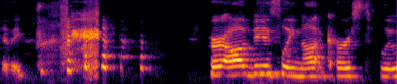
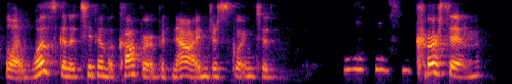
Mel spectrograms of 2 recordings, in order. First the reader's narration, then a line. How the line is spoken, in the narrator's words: Resnoan just mutters to herself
